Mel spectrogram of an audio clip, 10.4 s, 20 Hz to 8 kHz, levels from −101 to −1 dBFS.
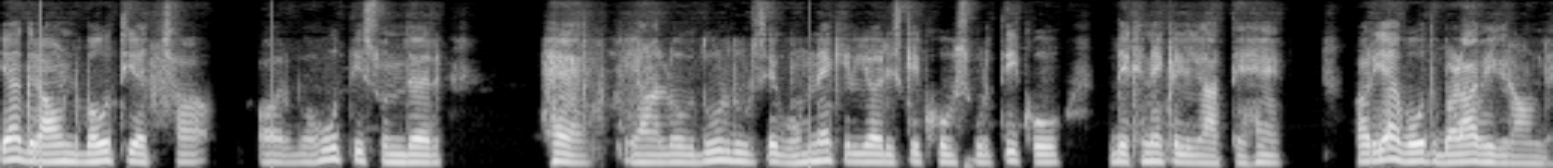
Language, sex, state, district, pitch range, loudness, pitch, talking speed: Hindi, male, Bihar, Saran, 135-150 Hz, -17 LUFS, 140 Hz, 190 wpm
